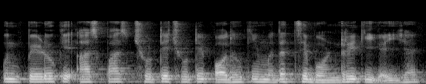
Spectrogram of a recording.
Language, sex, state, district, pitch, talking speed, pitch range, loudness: Hindi, male, Uttar Pradesh, Lalitpur, 120 Hz, 195 wpm, 110-125 Hz, -17 LUFS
